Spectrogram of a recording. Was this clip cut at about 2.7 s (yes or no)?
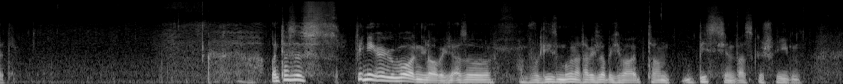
no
